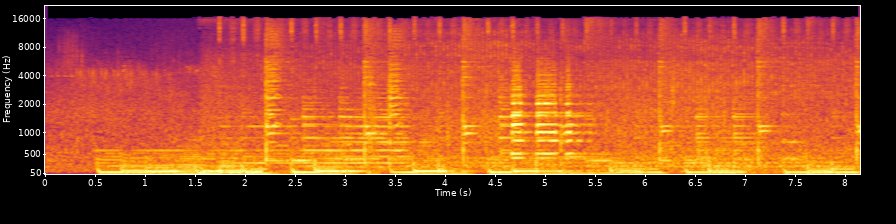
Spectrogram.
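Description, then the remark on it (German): A car horn blares again and again in loud, uneven bursts while an engine rumbles as the vehicle passes. “war da nicht gerade unser Auto?”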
